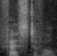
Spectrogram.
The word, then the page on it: festival: American English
